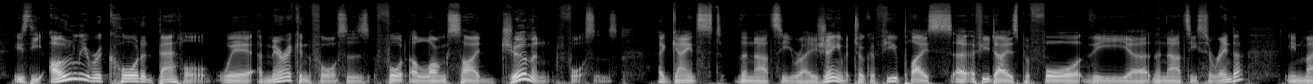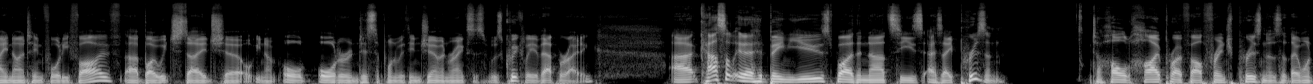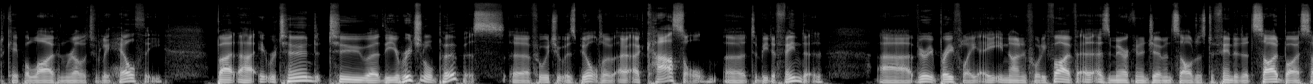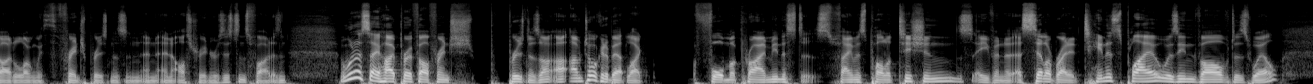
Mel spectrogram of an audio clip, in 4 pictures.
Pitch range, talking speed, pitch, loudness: 90-115 Hz, 170 wpm, 100 Hz, -19 LUFS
